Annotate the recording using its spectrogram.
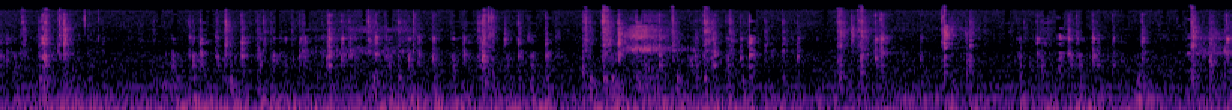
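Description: Faint typing on a computer keyboard: a run of quick keystrokes with short pauses between bursts.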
